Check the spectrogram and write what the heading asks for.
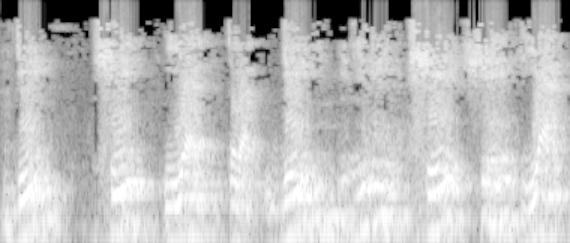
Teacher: Dari dalam tadi maju ke depan, bagian tengah keluar tiga huruf jim, syin dengan ya. · Term: wasatul lisan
